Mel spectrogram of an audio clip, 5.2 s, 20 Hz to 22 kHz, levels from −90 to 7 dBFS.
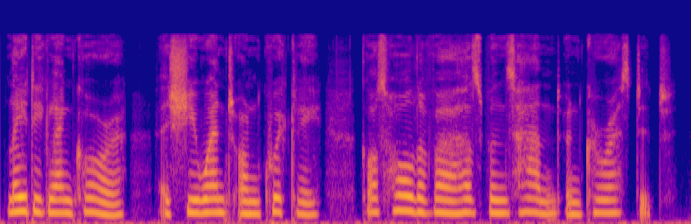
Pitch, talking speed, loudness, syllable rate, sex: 230 Hz, 185 wpm, -19 LUFS, 5.4 syllables/s, female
